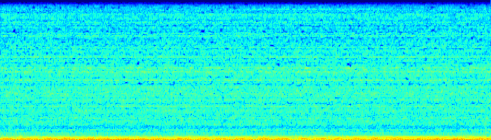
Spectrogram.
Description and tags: Created using spectral freezing max patch. Some may have pops and clicks or audible looping but shouldn't be hard to fix.
Background, Everlasting, Freeze, Still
